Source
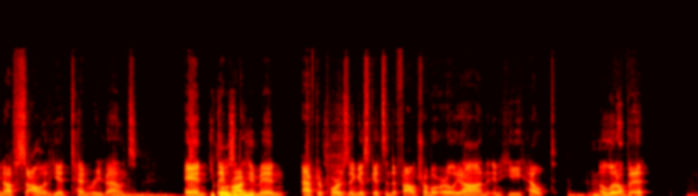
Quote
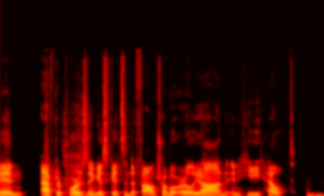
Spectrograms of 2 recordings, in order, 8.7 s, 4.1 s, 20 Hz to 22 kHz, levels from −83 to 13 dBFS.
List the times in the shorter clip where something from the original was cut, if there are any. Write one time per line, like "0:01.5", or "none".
none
